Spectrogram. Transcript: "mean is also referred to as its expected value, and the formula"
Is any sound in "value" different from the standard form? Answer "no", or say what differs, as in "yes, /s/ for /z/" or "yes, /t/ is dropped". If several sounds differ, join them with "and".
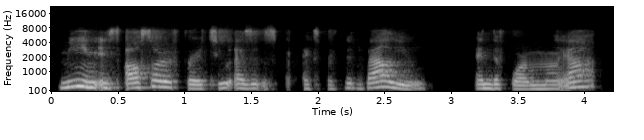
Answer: no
